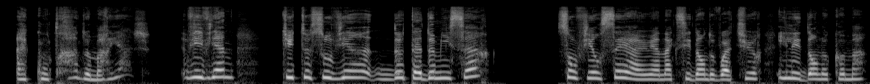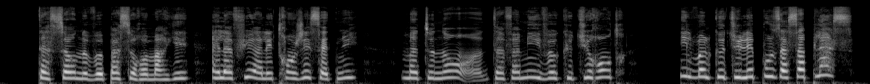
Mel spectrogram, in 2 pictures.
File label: locutora francesa doblaje french dubbing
